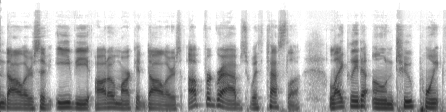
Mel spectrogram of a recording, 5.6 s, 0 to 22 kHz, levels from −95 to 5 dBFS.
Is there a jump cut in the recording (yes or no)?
no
